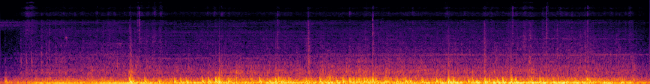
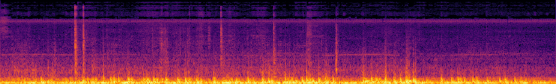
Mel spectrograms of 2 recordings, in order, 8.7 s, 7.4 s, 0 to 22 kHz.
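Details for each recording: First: 2002 GMC Sierra driving after a new steering shaft bushing, sway bar end links and sway bar bushings: low road rumble with only scattered light ticks, no front-end clunk or rattle; steering and suspension sound tight. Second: 2002 GMC Sierra pulling out of a gravel parking lot onto the street at crawling speed: irregular sharp clunks over a low truck rumble from a worn steering shaft/column bushing, which is then replaced.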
